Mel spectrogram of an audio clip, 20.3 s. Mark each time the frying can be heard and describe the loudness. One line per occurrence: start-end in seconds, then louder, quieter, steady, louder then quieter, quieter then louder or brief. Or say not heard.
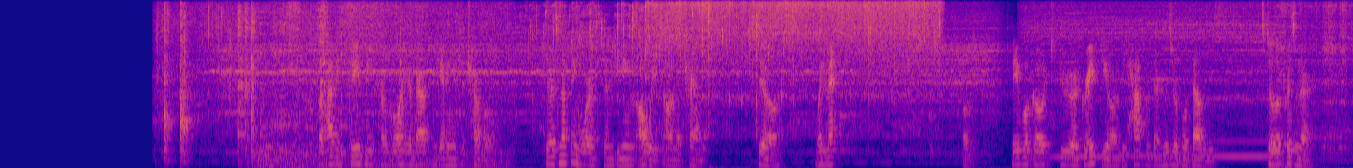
2.3-14.2 quieter then louder.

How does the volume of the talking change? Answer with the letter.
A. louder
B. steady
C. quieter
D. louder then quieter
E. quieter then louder
B.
